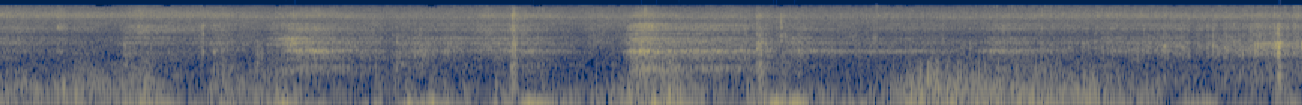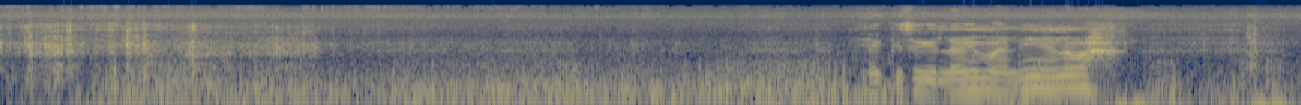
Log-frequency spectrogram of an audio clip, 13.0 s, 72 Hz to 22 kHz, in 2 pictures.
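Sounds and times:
wind buffeting microphone: 0.0 - 13.0
mountain bike rattling over rocks: 4.8 - 8.9.

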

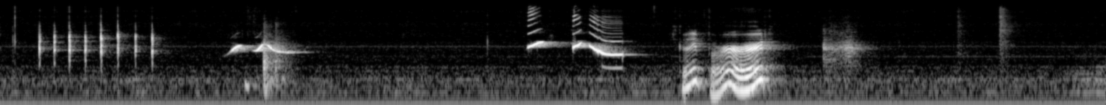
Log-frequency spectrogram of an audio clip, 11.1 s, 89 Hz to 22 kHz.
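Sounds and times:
cockatiel whistling: 2.3 - 3.1, 5.3 - 6.4.

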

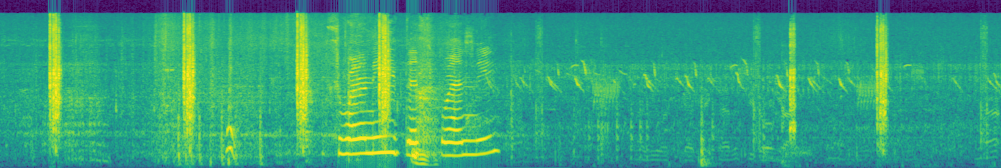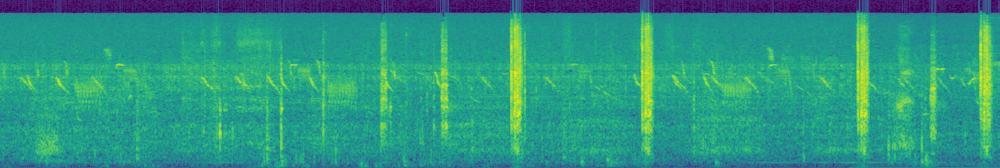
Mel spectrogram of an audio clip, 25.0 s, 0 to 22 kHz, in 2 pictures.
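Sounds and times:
camera shutter clicking: 0.6 - 0.8, 3.7 - 3.9, 18.9 - 19.1, 24.8 - 25.0.

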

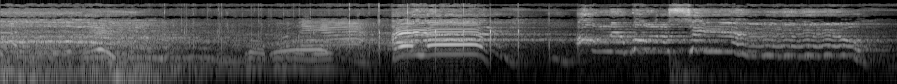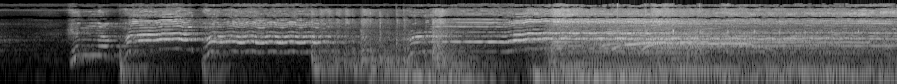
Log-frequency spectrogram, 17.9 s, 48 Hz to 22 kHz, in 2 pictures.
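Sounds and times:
woman singing with vibrato: 0.0 - 2.1, 5.7 - 17.9
bass and drums: 12.1 - 17.9.

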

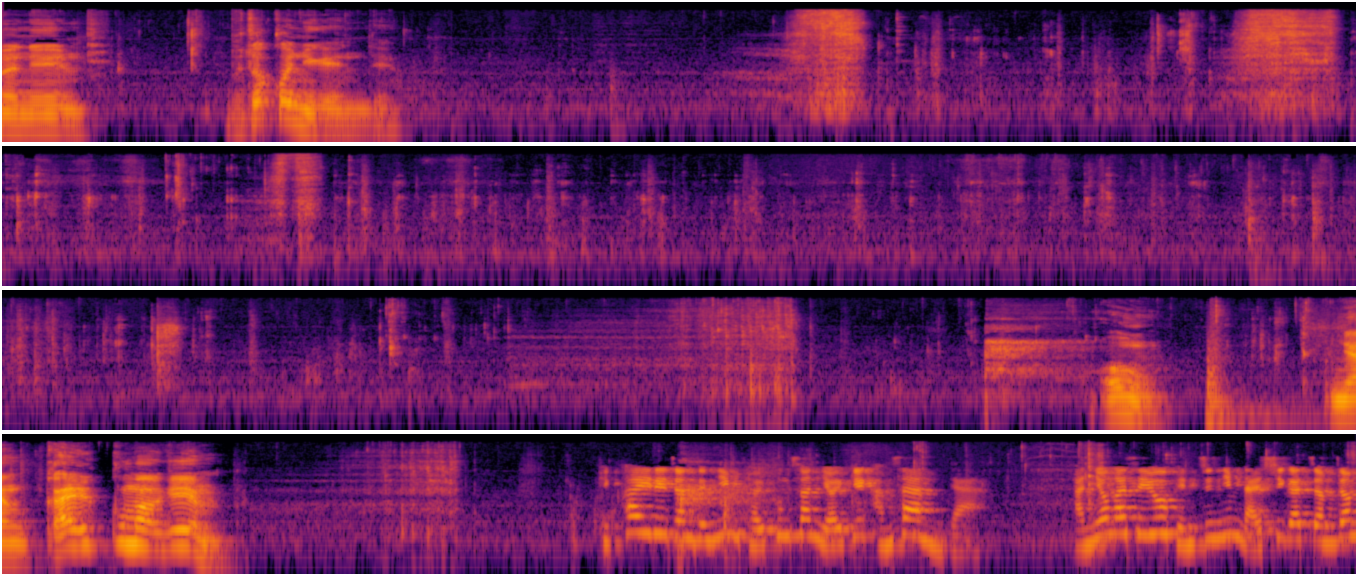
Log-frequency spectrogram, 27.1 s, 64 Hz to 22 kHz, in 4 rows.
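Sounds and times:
wet chewing: 4.2 - 16.1
slurping soup: 16.8 - 17.6.

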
